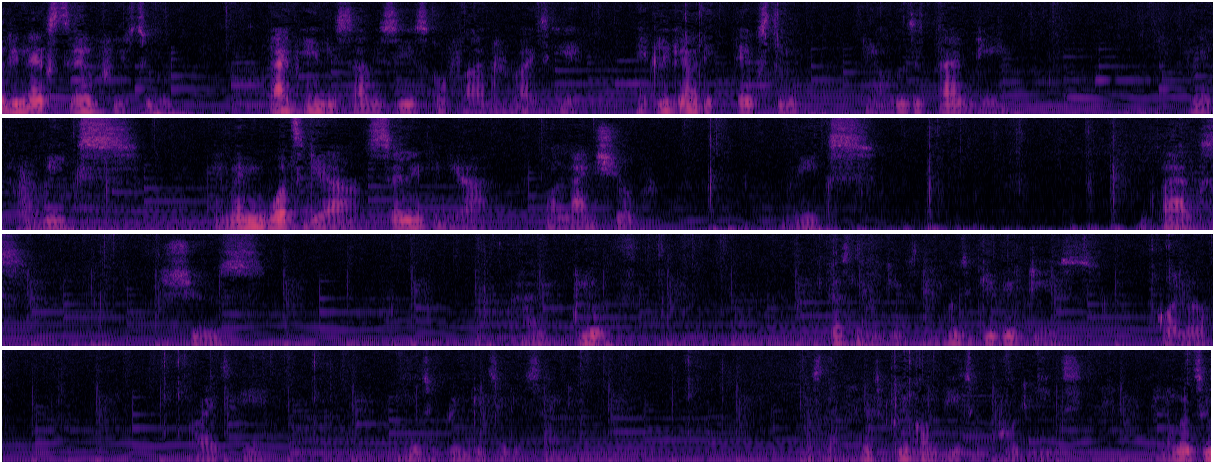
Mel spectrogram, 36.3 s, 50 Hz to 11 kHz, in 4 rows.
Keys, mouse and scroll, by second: 9.6 BackSpace, 10.3 shift+w, 14.5 shift+i, 14.9 shift+g, 15.9 Return, 16.2-18.2 typing, 18.7 Return, 19.3-21.1 typing, 22.4-23.7 typing, 24.5 ctrl+space.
